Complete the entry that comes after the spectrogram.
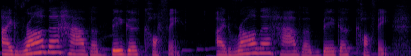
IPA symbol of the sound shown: ə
